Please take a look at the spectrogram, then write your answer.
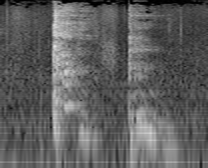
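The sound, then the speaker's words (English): Two sudden, fairly loud coughs about three-quarters of a second apart, each a sharp burst trailing off into a raspy exhale, with no talking around them. “Not sure why I'm coughing all of a sudden.”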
